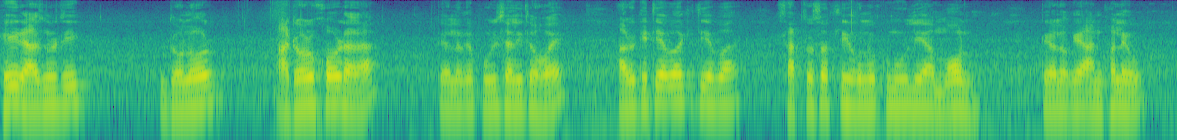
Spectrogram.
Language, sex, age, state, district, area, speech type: Assamese, male, 60+, Assam, Goalpara, urban, spontaneous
